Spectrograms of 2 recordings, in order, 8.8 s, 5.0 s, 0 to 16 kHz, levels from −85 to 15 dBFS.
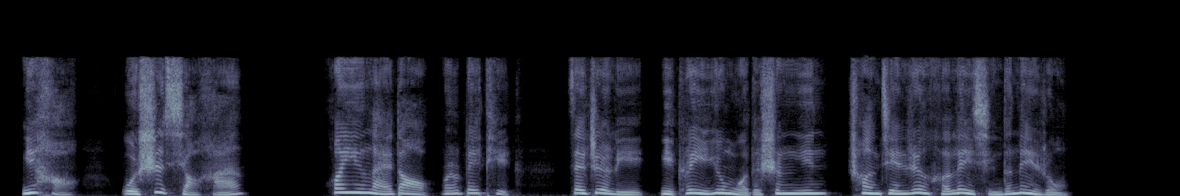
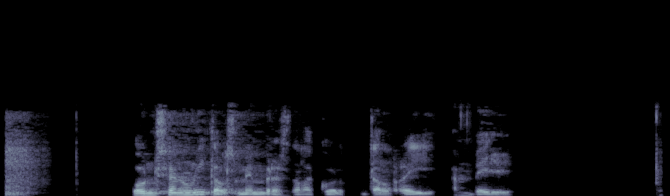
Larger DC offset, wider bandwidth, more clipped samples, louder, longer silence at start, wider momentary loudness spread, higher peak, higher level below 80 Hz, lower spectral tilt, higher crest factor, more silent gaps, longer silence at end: neither; first, 12 kHz vs 7.8 kHz; neither; first, -21 LUFS vs -25 LUFS; about the same, 0.15 s vs 0.05 s; second, 10 LU vs 13 LU; about the same, -6 dBFS vs -4 dBFS; about the same, -56 dBFS vs -60 dBFS; about the same, -4 dB/octave vs -5 dB/octave; second, 16 dB vs 22 dB; second, 1.95-2.36 s vs 0.39-0.98 s, 2.36-2.40 s, 2.61-2.70 s, 3.27-3.38 s, 3.89-4.90 s; first, 0.85 s vs 0.1 s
